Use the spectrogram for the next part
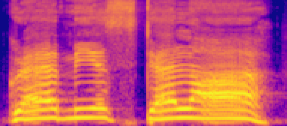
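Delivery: high, slow British lad shouting; mock British accent. London trash demanding a beer, shouted mock British accent. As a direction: bellow it like a hammed-up British yob. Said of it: "you get around the trash".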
